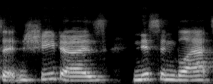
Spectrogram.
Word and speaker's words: Nissenblatt: ma rhymes with Panama uh to help them pronounce it and she does Nissan blat sounds like this and that um so it's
